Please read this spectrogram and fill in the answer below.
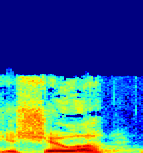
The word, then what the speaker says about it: Yeshua: In Hebrew, Jesus is pronounced Yeshua, Jesus, but what it literally means is that the Lord saves.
